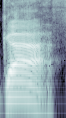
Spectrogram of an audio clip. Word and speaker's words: Gath: Israel the city of gath or gut as it's called I guess it's spelled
